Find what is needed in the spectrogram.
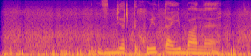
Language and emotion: Russian, angry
